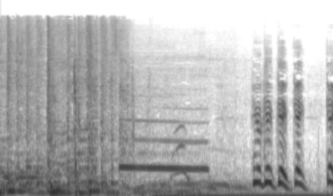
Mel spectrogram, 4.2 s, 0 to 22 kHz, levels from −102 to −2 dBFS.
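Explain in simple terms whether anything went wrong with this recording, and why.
Two things went wrong.

The first is damaged data in a compressed stream. It happens twice, from 1.16 to 1.23 s and from 2.56 to 2.62 s. Each time, a short piece of the compressed file is corrupted. The player cannot read those bytes properly. It loses its place and hunts for the next clean starting point. You hear a brief chirp, squawk, click or short hole.

The second is a DC step at 1.91 s. The waveform's resting level suddenly jumps away from zero and stays shifted until the end. That sudden jump is heard as a low thump or click. The sound itself carries on the same. The lasting shift is silent, but it wastes headroom.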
